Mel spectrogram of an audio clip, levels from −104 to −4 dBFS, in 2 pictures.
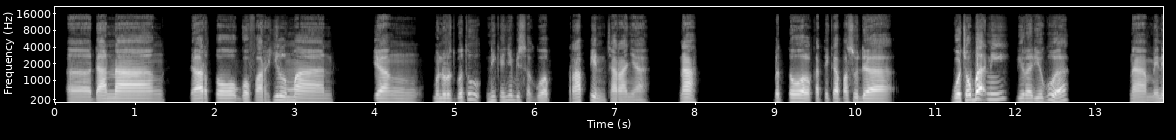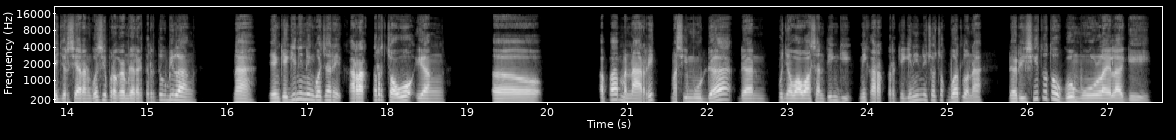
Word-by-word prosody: eee, 115 -1 -2
Danang, 140 +2 +4 0.3
Darto, 140 -2 +2
Gofar 115 -2 -2
Hilman, 140 -6 0 0.5
yang 135 -3 -1 0.2
menurut 140 0 -2
gue 155 - -1
tuh, 230 - -5
nih 170 +5 -11
kayaknya 175 +3 -9
bisa 170 - -8
gue - - -3 0.2
terapin 105 - -1
caranya. 110 -7 -3 0.4
Nah - - +6 1.0
betul 145 -4 +3
ketika 145 +2 -1
pas 140 - -2
udah 125 -4 +4 0.8
gua 150 - +6
coba 200 +1 +10
nih 230 +2 -4
di 135 - -12
radio 135 +1 -2
gua, - - +3 0.7
nah 115 -2 0
manajer 125 +4 -6
siaran 130 0 +2
gua 145 - -5
sih 205 +4 -6
program 130 -2 0
director 125 +4 -3
itu 205 +6 -10
bilang, 185 -6 +1 0.5
"Nah 130 -8 +1 0.2
yang 145 +1 -2
kayak 165 - 0
gini 235 - -7
nih, 225 -2 -4
yang - - -8
gua 180 0 -2
cari, 185 -3 -3
karakter 150 +9 +3
cowok 155 +4 +4
yang, 135 -1 -1 0.6
eee, 120 -2 +2 0.8
apa, 210 - +1
menarik, 135 - -1 0.2
masih 145 +1 -7
muda 140 - +1
dan 130 0 -3 0.2
punya 140 -3 -3
wawasan 130 +1 +3
tinggi, 160 -6 -12
nih 150 +1 -12
karakter 140 0 -5
kayak 140 -1 -13
gini 175 +6 -8
nih 205 - -11
cocok 195 +1 -14
buat 160 +1 0
lo." - - -4
Nah 115 -1 -3 0.4
dari 135 +1 -2
situ 260 +2 -8
tuh 245 -4 0
gue 160 +2 0
mulai 130 -1 0
lagi, 115 -6 -2
140 Hz, 150 wpm, -24 LUFS, 125-155 Hz, 1.0 s, coba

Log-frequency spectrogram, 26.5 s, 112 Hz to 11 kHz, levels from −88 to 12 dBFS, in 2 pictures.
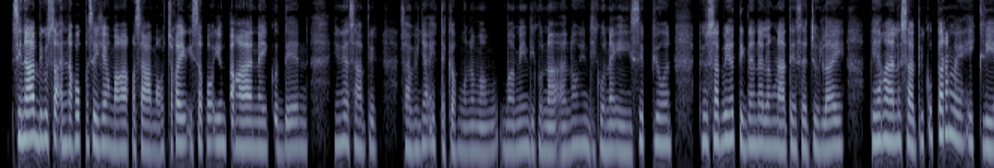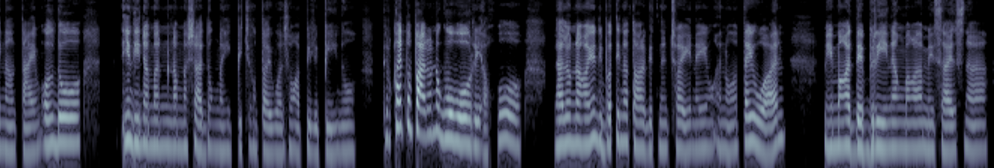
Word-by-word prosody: Sinabi 250 -1 +7
ko 245 - 0
sa - - +6
anak 220 0 -1
ko, 235 - -1
kasi 220 -1 0
siyang 210 -1 -1
makakasama 190 -2 -1
ko - - -12
'tsaka 210 +1 0
'yong 220 - -10
isa 215 +2 +1
ko 220 +1 -7
'yong 220 0 -4
panganay 200 -1 +2
ko 205 +1 -10
din. 195 +2 -8 0.4
'Yon 220 +1 -7
nga 220 - -1
sabi 200 -1 -6 0.3
sabi 190 -2 -8
niya, 210 +2 -7
eh, - - -8
"Teka 200 -1 -8
muna 180 0 -12
mom 175 +1 -11
mommy 185 +1 -9
'di 195 -2 -11
ko 190 - -11
na 175 0 -3
ano, 200 +4 -9
hindi 195 -3 -10
ko 195 - -9
naisip 185 +3 -4
'yon." 220 -1 -6 0.4
Pero 235 - -6
sabi 235 +1 +3
niya, 250 - -2
"Tignan 215 -1 -3
na 210 - -2
lang 205 0 -5
natin 195 +1 -1
sa 200 -1 -4
July." 195 +1 -3 0.3
Kaya 235 0 -1
nga 235 - +5
lang 230 0 +4
sabi 220 -1 +3
ko 270 +3 -8
parang 280 -1 +2
ang 230 - -6
ikli 210 -4 -4
ng 180 -2 -8
time. 175 +5 -6
Although, 225 +1 +2 0.5
hindi 225 -2 +4
naman 205 -1 0
na 200 0 -4
masyadong 195 -1 -1
mahigpit 185 +2 -11
'yong 195 - -14
Taiwan 170 -2 -6
sa 190 - -12
mga - - -24
Pilipino. 175 0 -10 0.3
Pero 250 +4 -6
kahit 345 +2 +9
papano 310 -6 +9
nagwo-worry 235 -7 +4
ako, 230 +3 -4 0.4
lalo 210 +2 +2
na 220 -1 +2
ngayon 240 +2 +4
'di 215 - -4
ba, 210 - 0
tina-target 210 -5 -4
ng 190 -1 -9
China 190 -1 -3
'yong 195 0 -8
ano, 190 0 -10
Taiwan. 215 -1 +1 0.5
May 195 -1 0
mga 200 -1 +4
debris 195 0 +3
ng 195 0 -1
mga 195 0 -3
missiles 185 0 -2
na 185 0 -6
200 Hz, 200 wpm, -27 LUFS, 190-220 Hz, 0.5 s, kahit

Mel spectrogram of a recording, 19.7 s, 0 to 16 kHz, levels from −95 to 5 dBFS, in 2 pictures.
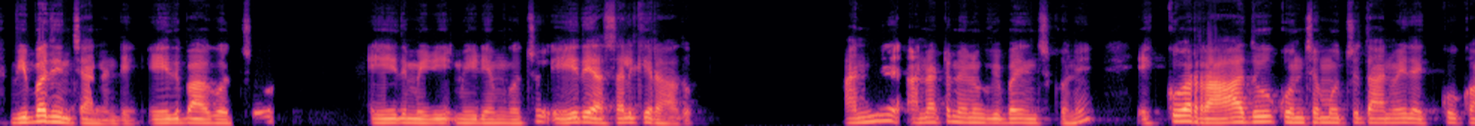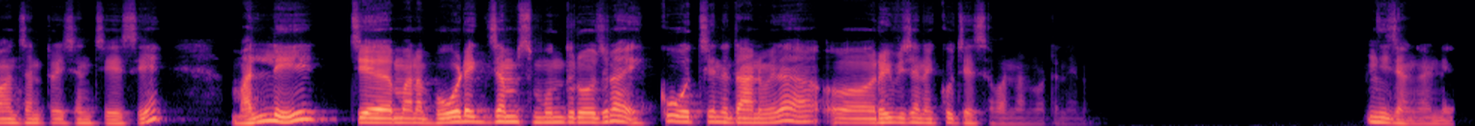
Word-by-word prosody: విభజించానండి. 110 - +3 0.2
ఏది 110 0 +2
బాగొచ్చు, 105 -2 -1 0.8
ఏది 115 +1 +2
మిడి 110 +1 +2
మీడియంగా 105 -1 -2
ఒచ్చు, 130 - -8 0.2
ఏది 135 +1 +5
అసలకి 125 +4 -1
రాదు. 90 -2 -6 1.1
అన్నీ 155 +7 0
అన్నట్టు 130 +3 -2
నేను 130 -1 0
విభజించుకొని 115 -2 -2 0.4
ఎక్కువ 135 +11 +2 0.2
రాదు, 135 +5 +6 0.2
కొంచెం 130 -1 +1
ఒచ్చు 125 +3 -7
దాని 120 0 -1
మీద 125 - 0
ఎక్కువ 130 +2 -6
కాన్సన్‌ట్రేషన్ 110 -2 -5
చేసి 100 - -3 0.6
మళ్ళీ 145 +7 +3 0.4
ఒచ్చే 130 -9 +3 0.2
మన 120 -1 0
బోర్డ్ 140 +6 +4
ఎగ్జామ్స్ 150 +1 -1
ముందు 135 +1 -1
రోజున 135 +5 +1
ఎక్కువ 145 +10 -1
ఒచ్చిన 145 -1 -4
దాని 120 -1 +1
మీద 160 +6 0 0.4
ఆహ్, 115 -1 -1
రివిజన్ 125 -2 -2
ఎక్కువ 125 +1 -7
చేసేవాడిననమాట 85 -3 -13
నేను. 80 -1 -37 2.0
నిజంగండి. 90 -7 -7
120 Hz, 120 wpm, -22 LUFS, 105-135 Hz, 2.0 s, రాదు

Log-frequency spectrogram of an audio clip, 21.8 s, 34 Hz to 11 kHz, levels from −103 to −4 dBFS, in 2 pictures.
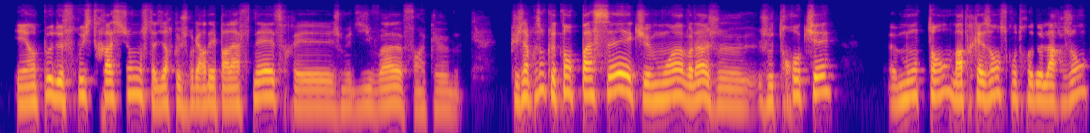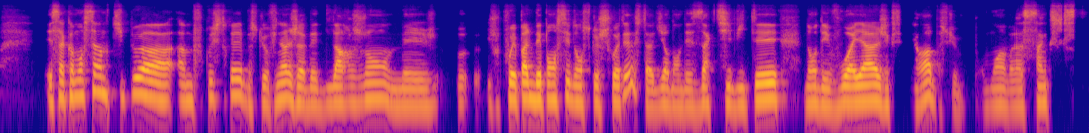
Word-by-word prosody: et 125 +1 -1
un 135 +1 0
peu 180 +6 +2
de 160 -1 +5
frustration. 165 +2 -1
C'est-à-dire 130 -3 -1
que 130 - -4
je 110 - -8
regardais 125 0 0
par 120 - +1
la 125 0 +2
fenêtre 160 0 +1
et 110 0 -3
je 105 - -12
me 110 - -10
dis: 115 +3 -10
«Va» 120 +3 0
enfin, 105 -3 -9
que 105 0 -11 0.6
que 140 - -4
j'ai - - 0
l'impression 180 +8 +1
que 195 - +2
le - - -10
temps 200 -2 +4
passait 195 +4 +7
et - - +1
que 150 - 0
moi 155 +5 +3
voilà, 155 +3 +4
je 115 -5 -7
je 135 0 -4
troquais, 180 +8 +1 0.5
heu, 125 - -5
mon 160 +5 0
temps, 175 +3 0
ma 145 -1 +6
présence 175 +4 +2
contre 155 -1 -4
de 145 - +3
l'argent 145 +8 0 0.5
et - - -4
ça 160 - -1
commençait 170 +5 -2
un 200 - +1
petit 175 -2 -11
peu 190 +4 +1
à 150 -4 +4
à 145 - -5
me 140 - -6
frustrer 160 +4 -6
parce 120 -4 -12
qu'au 125 -2 -7
final, 155 +5 -1
j'avais 125 -3 -3
de 115 +3 -15
l'argent 130 +3 -2
mais 115 0 -7
je 120 - -16 0.5
je 130 -5 -17
pouvais 145 +5 +2
pas 155 - +6
le - - -1
dépenser 145 +2 0
dans 135 -2 -2
ce 130 - -13
que 135 - -5
je - - -5
souhaitais, 135 -2 -1
c'est-à-dire, 115 +3 -5
dans 110 - -9
des 110 +1 -8
activités, 130 +5 0 0.2
dans 130 0 -3
des 120 -1 -4
voyages 135 +3 +3
et - - -13
cetera, - - -4
parce - - -17
que - - -17
pour 105 - -29
moi, 120 +1 -7
voilà, 110 0 -9
5 130 +4 -5
si - - -7
140 Hz, 235 wpm, -25 LUFS, 120-165 Hz, 0.6 s, passait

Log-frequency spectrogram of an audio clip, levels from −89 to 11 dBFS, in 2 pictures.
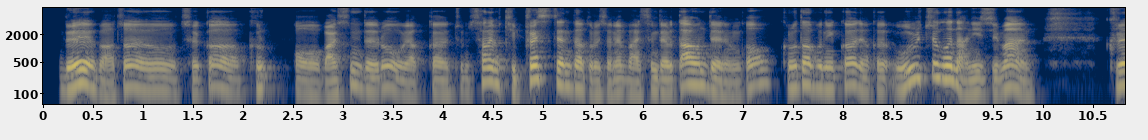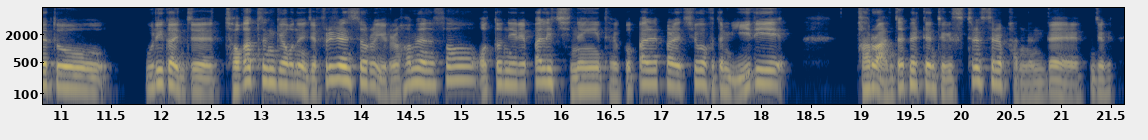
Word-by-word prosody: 네. 435 +3 +7
맞아요. 120 -5 -2
제가 105 0 -4
그렇 125 +2 -6 0.3
어 95 -3 -4
말씀대로 110 +3 -1
약간 100 +3 -6
좀 105 +2 -14
사람이 180 - 0
'디프레스된다.' 200 -9 +3
그러잖아요. 105 +2 -5
말씀대로 105 +3 -3
다운되는 150 - +2
거. 165 - -4
그러다 145 +4 +1
보니까 135 +3 0
약간 110 0 -4
우울증은 210 - +3
아니지만 105 +1 0 0.7
그래도 135 -6 +3 0.4
우리가 150 +6 +2
인제 110 -2 -1
저 125 - +1
같은 190 +1 +2
경우는 160 -3 +2
인제 - - -3
프리랜서로 200 -4 +4
일을 110 - -3
하면서 180 +4 -1
어떤 165 0 -3
일이 150 -1 -2
빨리 180 +1 +1
진행이 125 -6 -2
되고 95 -7 -8
빨리빨리 165 -3 +1
치우고 165 +4 -3
그다음에 115 -7 -6
일이 160 - 0 0.7
바로 - - +4
안 - - -2
잡힐 425 0 0
때는 435 -1 +2
되게 - - -3
스트레스를 190 -4 -1
받는데 85 -1 -4
인제 105 0 -7
135 Hz, 345 characters per minute, -22 LUFS, 105-170 Hz, 0.7 s, 네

